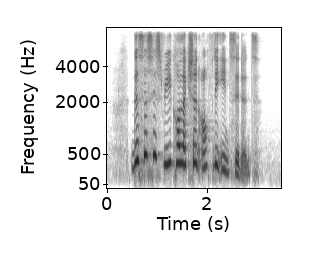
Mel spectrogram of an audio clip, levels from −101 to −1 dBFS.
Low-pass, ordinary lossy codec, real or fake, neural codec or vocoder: 7.2 kHz; none; real; none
